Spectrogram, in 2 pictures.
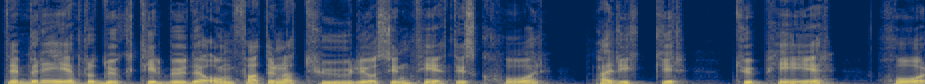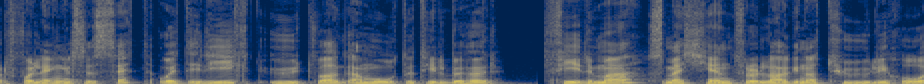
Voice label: norvegese

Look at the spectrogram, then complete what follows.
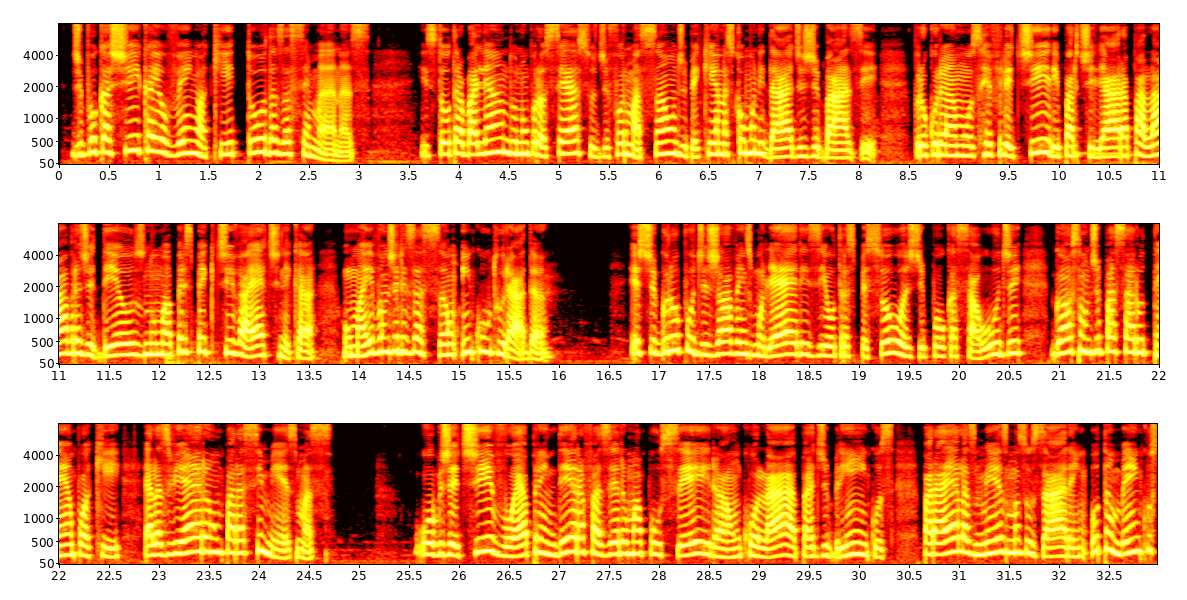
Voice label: portoghese bra

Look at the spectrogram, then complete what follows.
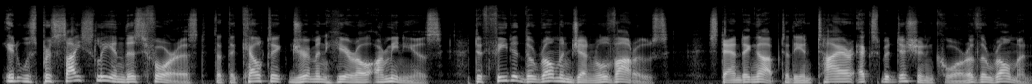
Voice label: inglese usa, demo voci straniere

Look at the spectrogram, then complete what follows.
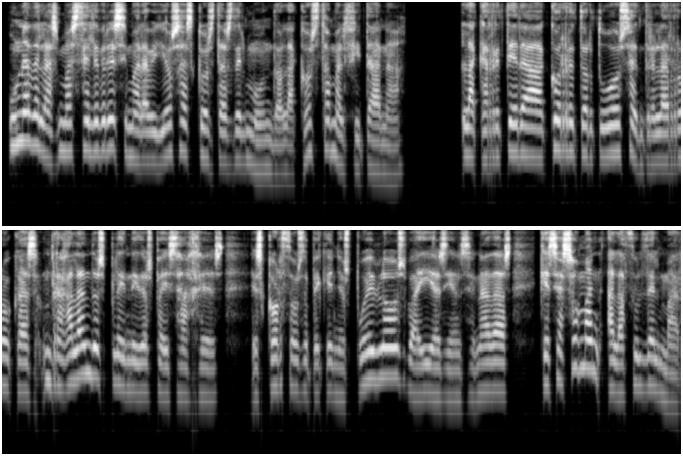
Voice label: spagnolo spa

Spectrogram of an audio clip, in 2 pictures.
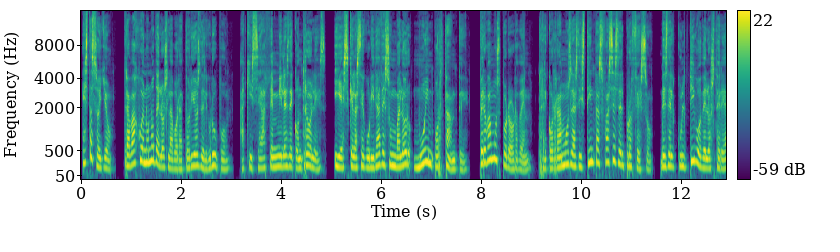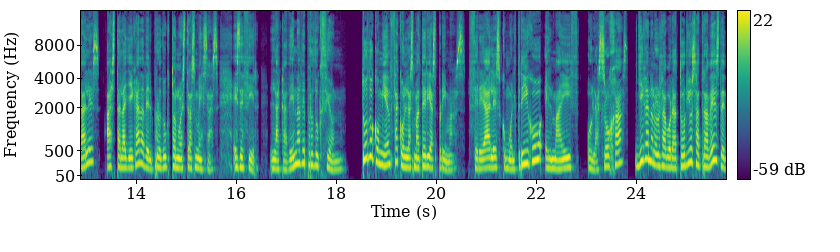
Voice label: spagnolo spa

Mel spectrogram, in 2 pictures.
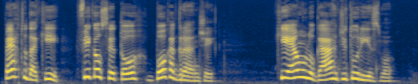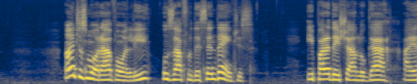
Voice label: portoghese bra

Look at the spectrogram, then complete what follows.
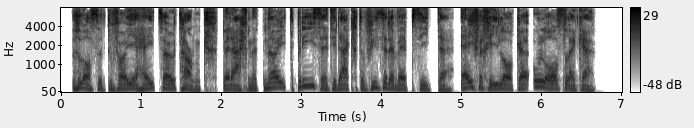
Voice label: tedesco svizzero

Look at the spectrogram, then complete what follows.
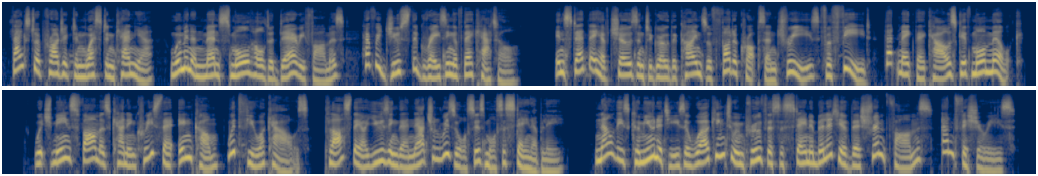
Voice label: inglese uk

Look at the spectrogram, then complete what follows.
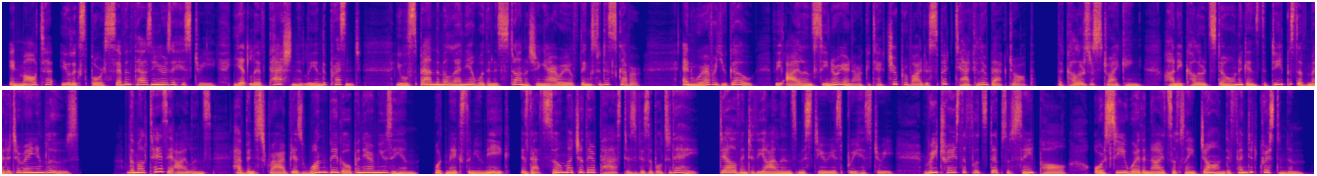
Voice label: inglese usa

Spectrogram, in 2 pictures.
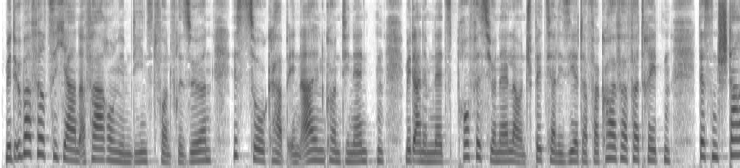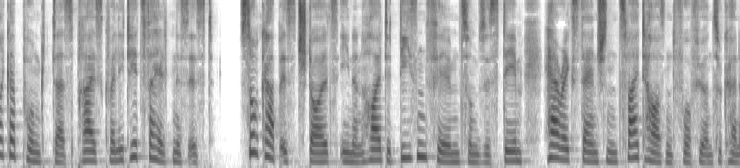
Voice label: tedesco

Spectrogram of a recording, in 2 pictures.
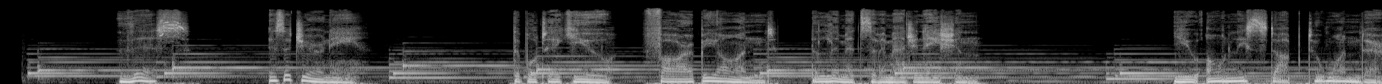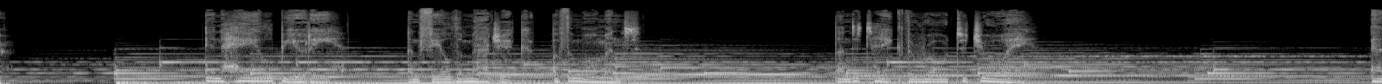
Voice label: inglese ar

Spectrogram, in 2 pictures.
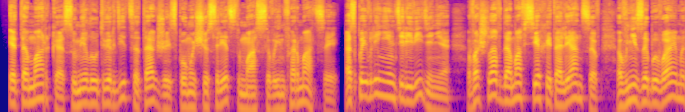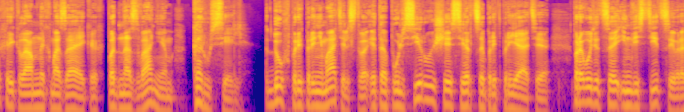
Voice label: russo

